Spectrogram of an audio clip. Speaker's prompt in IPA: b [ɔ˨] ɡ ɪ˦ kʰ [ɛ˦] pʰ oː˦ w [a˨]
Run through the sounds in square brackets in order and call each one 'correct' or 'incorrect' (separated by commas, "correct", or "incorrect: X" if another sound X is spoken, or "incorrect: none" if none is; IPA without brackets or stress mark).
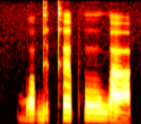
correct, correct, correct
